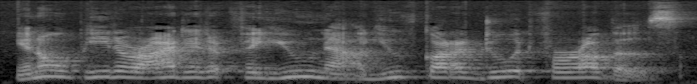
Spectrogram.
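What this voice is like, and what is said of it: Put-on accent quoting someone. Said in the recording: “Sorry about the accent.”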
